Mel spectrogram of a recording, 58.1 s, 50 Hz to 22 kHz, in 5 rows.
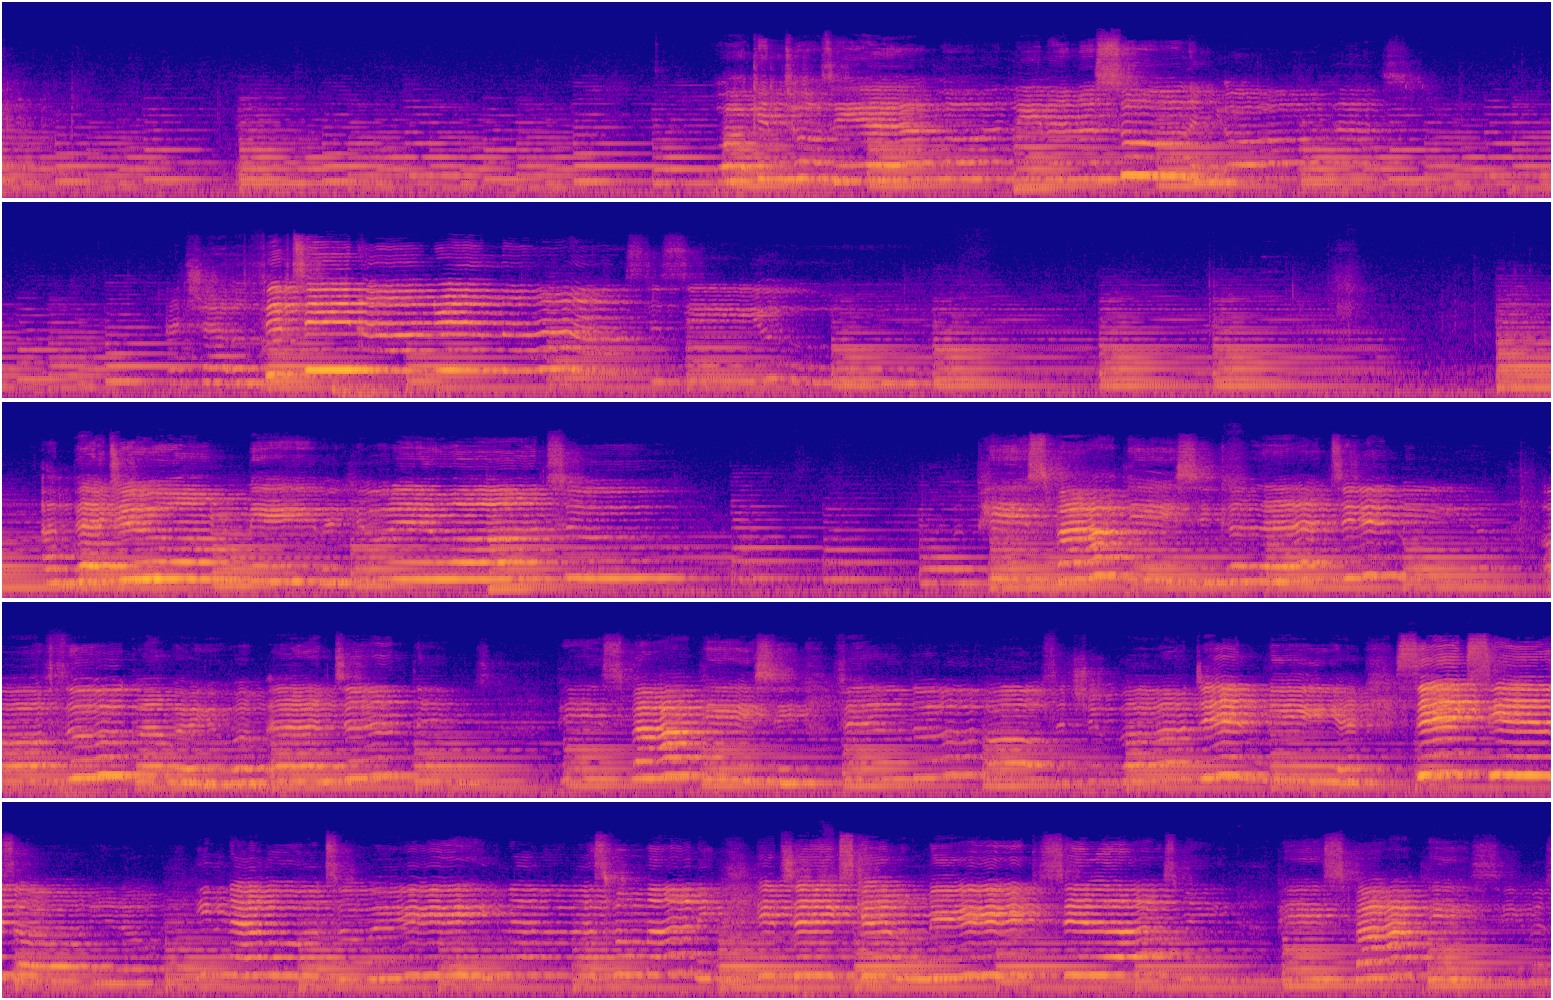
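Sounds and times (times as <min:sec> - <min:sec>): upright piano: 0:00.0 - 0:58.0
woman singing slow song: 0:30.6 - 0:38.2, 0:39.1 - 0:58.0.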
